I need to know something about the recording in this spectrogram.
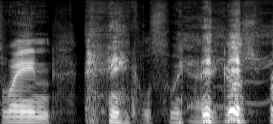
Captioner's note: laughs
